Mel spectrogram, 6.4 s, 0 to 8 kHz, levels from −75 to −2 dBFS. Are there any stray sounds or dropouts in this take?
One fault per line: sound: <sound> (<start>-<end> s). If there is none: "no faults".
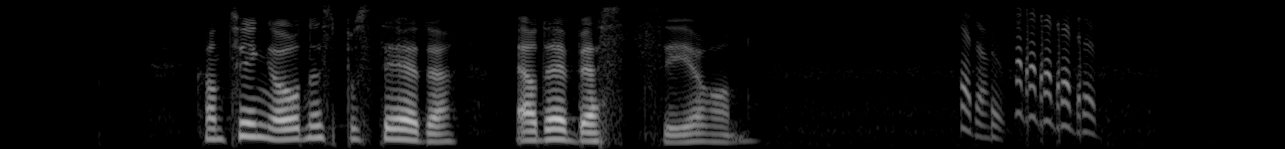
sound: chirp (4.8-5.6 s)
